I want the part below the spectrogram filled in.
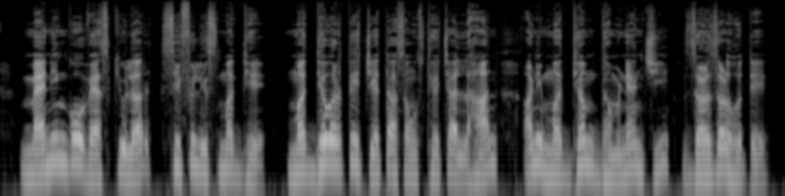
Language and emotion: Marathi, neutral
